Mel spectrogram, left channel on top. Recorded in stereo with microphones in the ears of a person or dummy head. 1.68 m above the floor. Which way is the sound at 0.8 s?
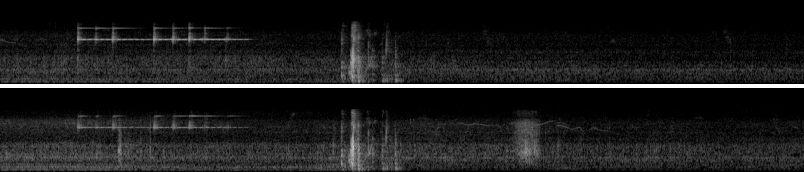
50° left (ahead or behind).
